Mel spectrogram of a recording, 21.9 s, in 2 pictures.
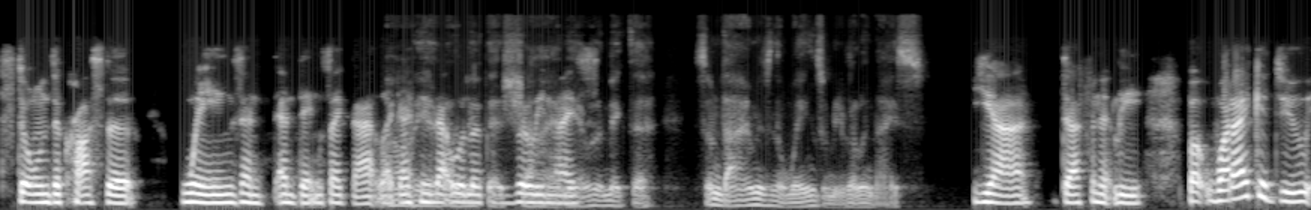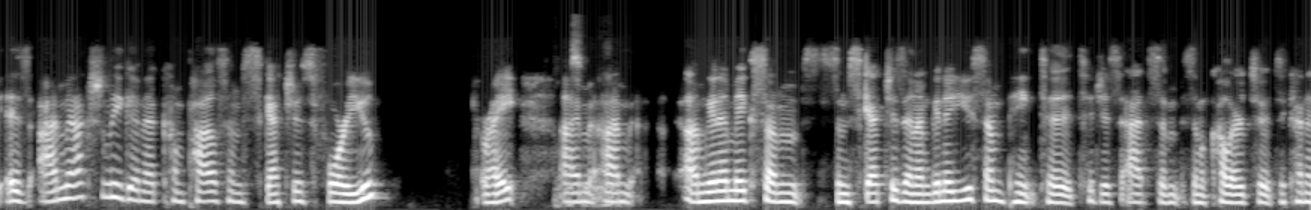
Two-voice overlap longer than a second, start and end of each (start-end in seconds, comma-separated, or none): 3.2-5.0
